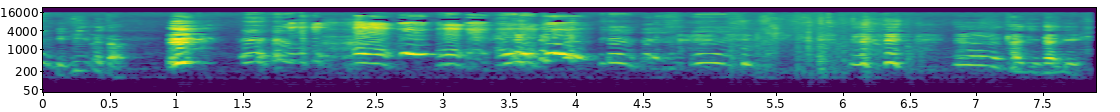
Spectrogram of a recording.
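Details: Baby laughing and babbling at their own hiccups, with a sudden sharp hiccup catch near the start amid giggles.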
